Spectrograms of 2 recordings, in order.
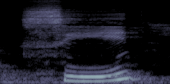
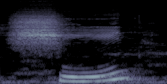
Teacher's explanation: سین میں سیٹی ہوگی جبکہ شین اس میں تفشی پیدا کریں گے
